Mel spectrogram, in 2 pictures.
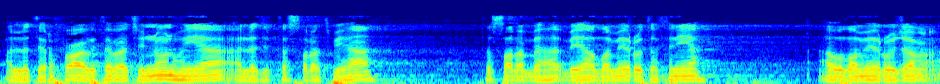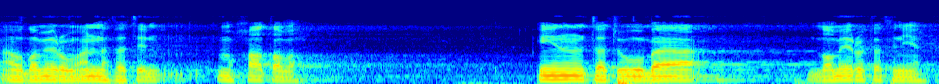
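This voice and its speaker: A man's voice: lowish voice, flat delivery, fast, soft background music. A man teaching a grammar class who questions students by name and repeats their answers. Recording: dull lo-fi sound with long hall reverb.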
